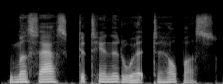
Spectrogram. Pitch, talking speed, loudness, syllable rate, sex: 115 Hz, 190 wpm, -22 LUFS, 5.8 syllables/s, male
